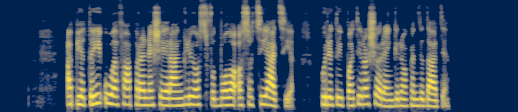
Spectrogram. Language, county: Lithuanian, Kaunas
